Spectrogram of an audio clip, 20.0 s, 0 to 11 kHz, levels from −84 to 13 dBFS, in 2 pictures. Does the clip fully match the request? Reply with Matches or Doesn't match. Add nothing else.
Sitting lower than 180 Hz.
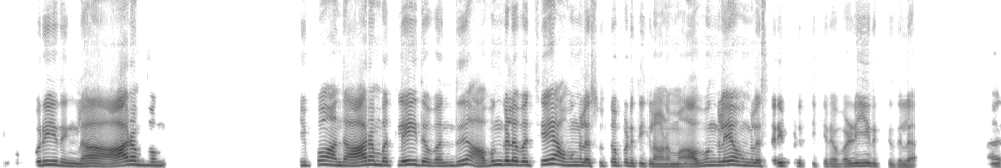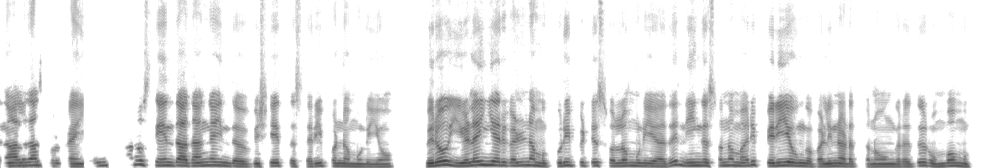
Doesn't match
